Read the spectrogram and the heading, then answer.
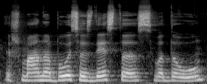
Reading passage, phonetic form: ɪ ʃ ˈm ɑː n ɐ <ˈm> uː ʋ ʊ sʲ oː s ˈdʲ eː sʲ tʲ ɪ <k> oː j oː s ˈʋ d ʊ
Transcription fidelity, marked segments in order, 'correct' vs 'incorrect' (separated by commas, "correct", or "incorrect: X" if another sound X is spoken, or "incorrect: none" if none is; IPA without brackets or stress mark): incorrect: b, incorrect: t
